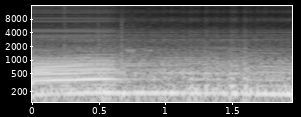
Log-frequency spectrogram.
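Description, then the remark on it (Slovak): A loud Renault car engine revs high with the throttle held down, then drops as the throttle is released, followed by a rough, crackling burble of exhaust pops, with no talking. “A ešte keď máš dlhšie stlačený plyn a potom trošku pridáš a pustíš, tak vtedy to dá proste ako keď dve električky sa zrazia.”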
